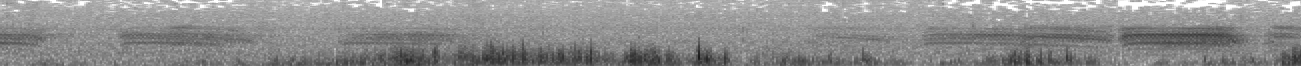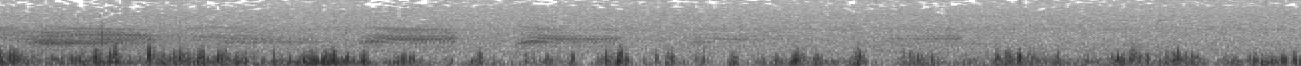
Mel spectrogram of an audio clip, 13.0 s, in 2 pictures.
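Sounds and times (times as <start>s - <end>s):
bird cawing: 0.0s - 2.4s, 4.1s - 11.4s
wind buffeting the microphone: 0.0s - 13.0s.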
